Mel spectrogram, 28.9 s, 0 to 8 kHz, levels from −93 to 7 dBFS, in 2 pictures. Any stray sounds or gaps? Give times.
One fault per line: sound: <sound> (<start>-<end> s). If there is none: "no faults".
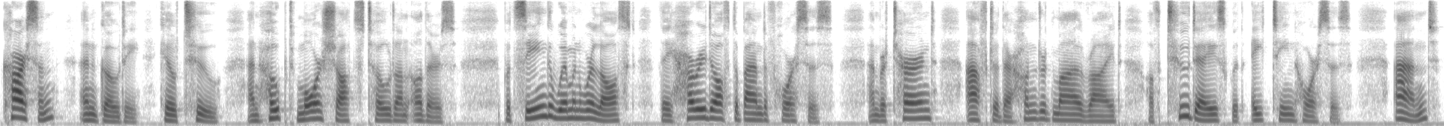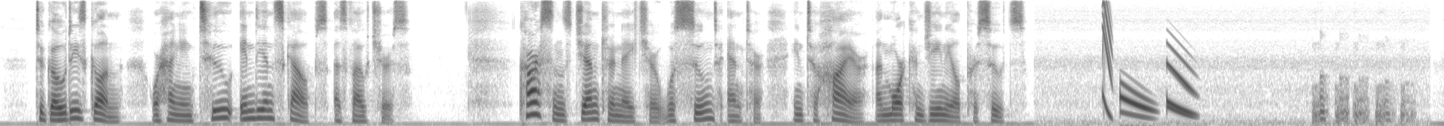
sound: chirp (25.5-26.4 s)
sound: laugh (27.6-28.6 s)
